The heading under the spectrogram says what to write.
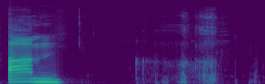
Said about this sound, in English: That's the sip of the day. It's official. Write it down.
